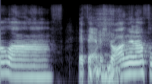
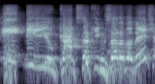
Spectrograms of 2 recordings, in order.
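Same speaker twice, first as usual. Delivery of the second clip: higher, hammed-up shock-jock insult; mock on-air insult; 6 semitones higher than usual. Shown as a demonstration. Host shows his on-air persona with a hammed-up insult. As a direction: bark it like the on-air character. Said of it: "I would not say that".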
